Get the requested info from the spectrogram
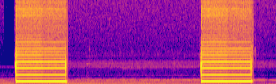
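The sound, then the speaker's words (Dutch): Two steady, buzzy ringback tones of an outgoing, unannounced phone call, each about a second long, separated by a few seconds of quiet hiss with a low background rumble. “Ik bel onaangekondigd, maar met succes.”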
